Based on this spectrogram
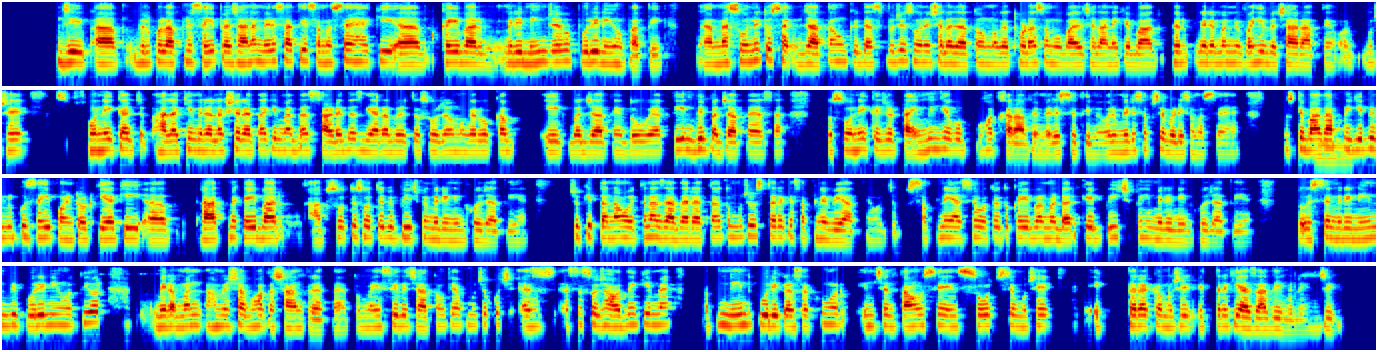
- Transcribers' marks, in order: in English: "टाइमिंग"; in English: "पॉइंट आउट"
- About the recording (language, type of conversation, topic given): Hindi, advice, क्या ज़्यादा सोचने और चिंता की वजह से आपको नींद नहीं आती है?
